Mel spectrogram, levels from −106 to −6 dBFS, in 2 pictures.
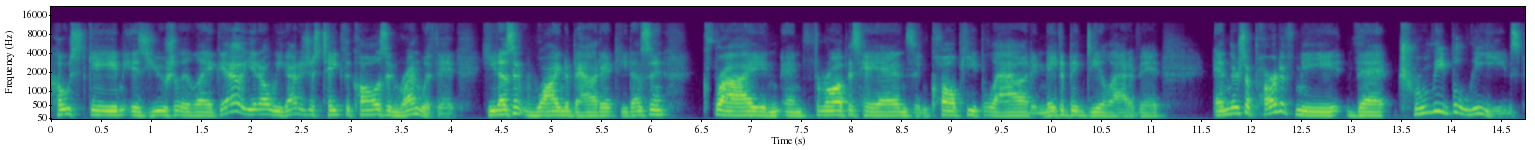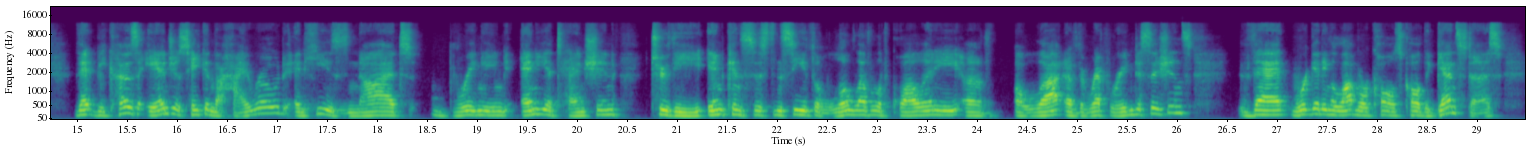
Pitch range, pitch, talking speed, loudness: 135-165 Hz, 145 Hz, 195 wpm, -25 LUFS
